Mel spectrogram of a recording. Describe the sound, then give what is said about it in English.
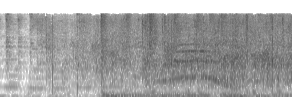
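A live early morning crowd at Purcell Farms in Sylacauga, Alabama, bursts into steady, loud applause after a quieter opening, with clapping filling the space and a few scattered whoops or cheers rising over it. “All right, so here we are live at Purcell Farms in Sylacauga, Alabama, with an early morning crowd.”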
